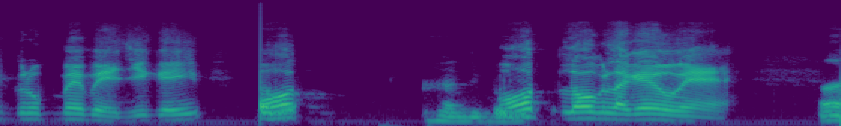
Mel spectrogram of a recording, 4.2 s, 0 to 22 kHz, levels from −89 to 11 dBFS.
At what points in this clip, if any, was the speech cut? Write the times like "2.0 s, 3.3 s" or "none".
1.3 s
